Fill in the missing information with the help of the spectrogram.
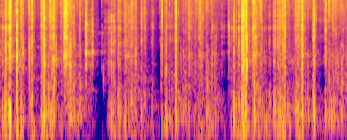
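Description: A steel utility-knife blade scrapes and shaves the surface of a solid, hand-held recycled soap ball of pressed, multicolored dry soap, splitting off layers. It makes a dense run of crisp, bright, scratchy strokes and crackles with a short pause around the middle. Flakes of soap peel away from the ball.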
